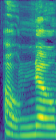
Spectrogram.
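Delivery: mild storybook yell of dismay; mock yell. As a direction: call out oh no for the kids. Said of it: "Mister Mouse yelled".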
